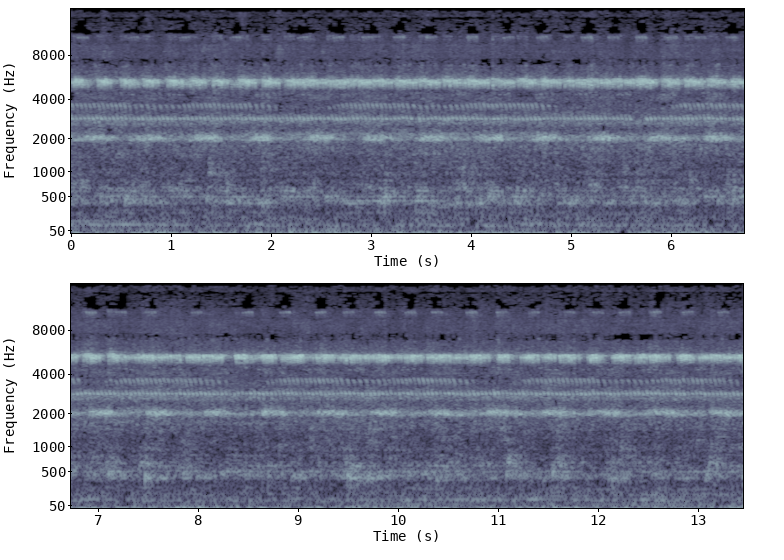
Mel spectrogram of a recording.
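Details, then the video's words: Continuous cricket song for scaring rats, sleeping and bird training; sharp high pulsed trilling with a lower beating tone repeated roughly four times a second, forming a thick, even chorus. "Suara jangkik pengusir tikus pengantar tidur"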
